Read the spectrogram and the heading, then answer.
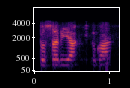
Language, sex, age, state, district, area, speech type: Urdu, male, 18-30, Uttar Pradesh, Saharanpur, urban, conversation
